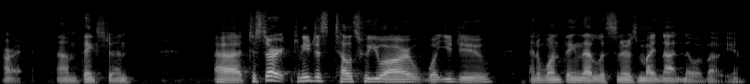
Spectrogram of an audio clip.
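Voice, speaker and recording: A man's voice: fairly low pitch, lively intonation, moderate pace. A man who is a physician, hosting a podcast and interviewing in a conversational style.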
